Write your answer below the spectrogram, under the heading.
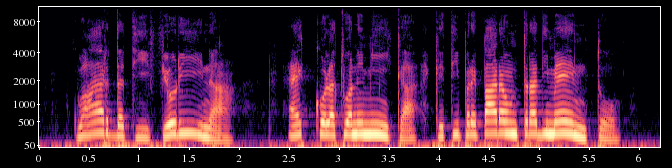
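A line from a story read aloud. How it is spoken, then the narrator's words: Bird shouting. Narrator (Italian): l'uccello turchino gridò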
